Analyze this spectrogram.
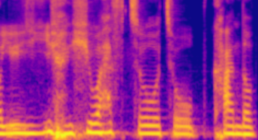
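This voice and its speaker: The woman's voice is fairly low in pitch, with fairly even intonation. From Italy, Milan. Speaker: property investor. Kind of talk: podcast interview.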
